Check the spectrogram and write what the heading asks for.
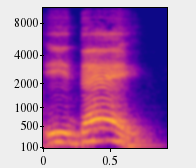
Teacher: Porque a sílaba tônica de ideia é a sílaba dei.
